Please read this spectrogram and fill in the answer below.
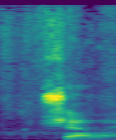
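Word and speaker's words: shew: Meanwhile, the moon looked down upon this shoe. – Show, actually. – Show. – No, it's spelled shoe, but it's pronounced show. – Meanwhile, the moon. – It's like sew, like when you sew.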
